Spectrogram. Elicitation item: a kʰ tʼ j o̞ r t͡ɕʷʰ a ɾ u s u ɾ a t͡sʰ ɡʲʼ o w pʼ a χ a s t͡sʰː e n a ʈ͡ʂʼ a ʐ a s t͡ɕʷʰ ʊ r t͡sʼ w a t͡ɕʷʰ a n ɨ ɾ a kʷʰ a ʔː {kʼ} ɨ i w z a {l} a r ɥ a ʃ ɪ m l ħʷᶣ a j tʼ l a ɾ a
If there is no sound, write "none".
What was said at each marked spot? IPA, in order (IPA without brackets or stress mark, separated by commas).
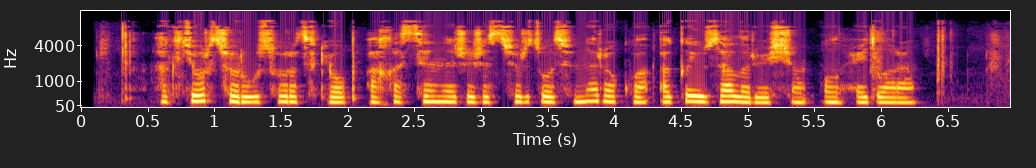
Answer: kʼ, l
